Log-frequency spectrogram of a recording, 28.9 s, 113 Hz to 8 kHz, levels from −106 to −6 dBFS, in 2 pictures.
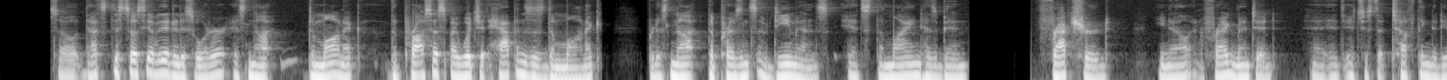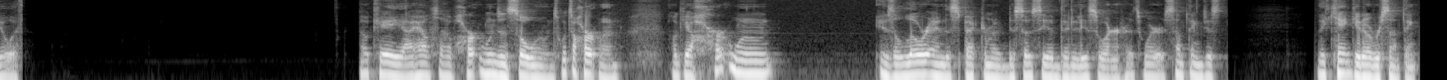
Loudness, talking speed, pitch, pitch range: -20 LUFS, 160 wpm, 130 Hz, 120-140 Hz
